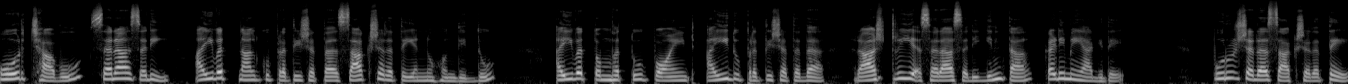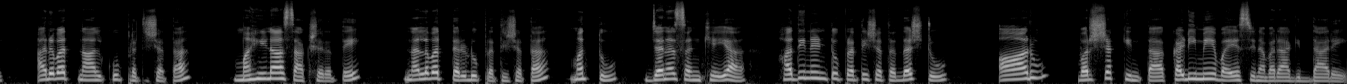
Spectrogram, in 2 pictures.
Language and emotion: Kannada, neutral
